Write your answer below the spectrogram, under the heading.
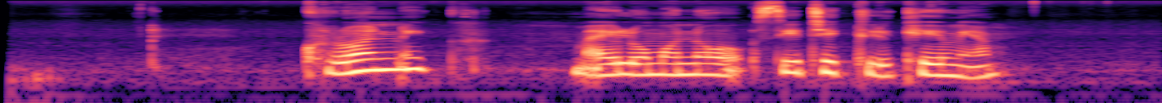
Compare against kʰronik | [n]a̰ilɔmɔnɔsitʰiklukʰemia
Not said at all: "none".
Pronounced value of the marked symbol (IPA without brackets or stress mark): m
